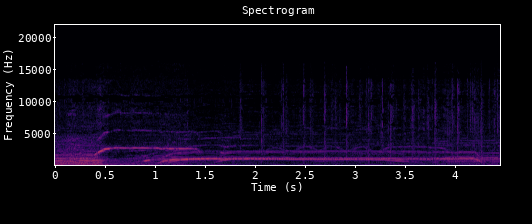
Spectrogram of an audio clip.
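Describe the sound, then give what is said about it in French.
A crowd cheers loudly at a marriage proposal by a kneeling American visitor on a small stage at Disneyland Paris, with the Disney castle behind. Overlapping high-pitched whoops and drawn-out shouts rise above a steady wash of voices for several seconds. “Puis l'enthousiasme de la foule qui commence à retomber car soudain un employé de Disneyland vient faire irruption sur le podium, saisit la bague et fait redescendre les deux tourtereaux.”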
